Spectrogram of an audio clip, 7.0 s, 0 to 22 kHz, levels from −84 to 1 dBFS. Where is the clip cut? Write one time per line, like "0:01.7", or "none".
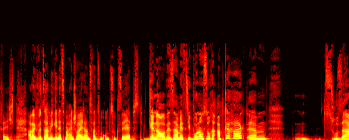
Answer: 0:01.5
